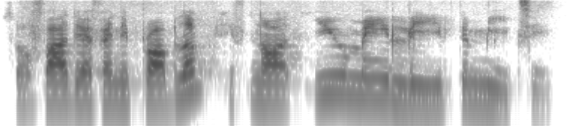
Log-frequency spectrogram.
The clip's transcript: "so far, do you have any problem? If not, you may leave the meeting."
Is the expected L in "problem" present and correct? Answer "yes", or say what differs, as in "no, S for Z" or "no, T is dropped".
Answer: yes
